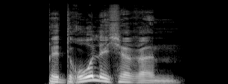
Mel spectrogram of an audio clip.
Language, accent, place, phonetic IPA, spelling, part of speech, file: German, Germany, Berlin, [bəˈdʁoːlɪçəʁəm], bedrohlicherem, adjective, De-bedrohlicherem.ogg
- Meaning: strong dative masculine/neuter singular comparative degree of bedrohlich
